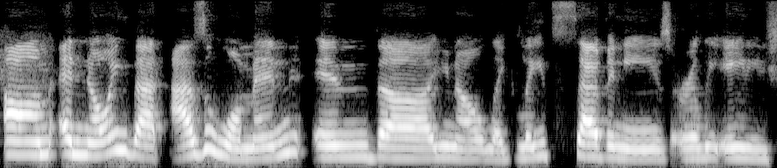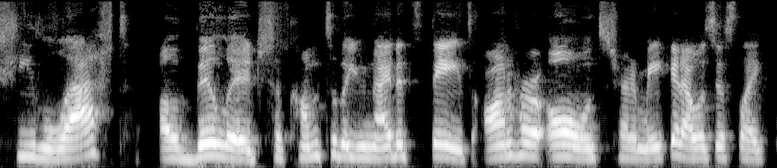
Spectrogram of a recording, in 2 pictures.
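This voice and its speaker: A woman's voice: medium pitch, moderate pace, few pauses. A woman from the Dominican Republic chatting as an interview guest, telling stories casually and quoting people as she goes. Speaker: podcast guest, entrepreneur.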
